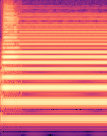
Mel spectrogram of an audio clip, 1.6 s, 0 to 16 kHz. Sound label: A#4, TRUMPET; Xsample VOL-3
